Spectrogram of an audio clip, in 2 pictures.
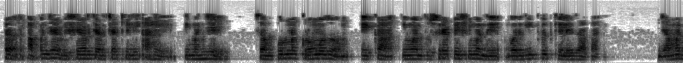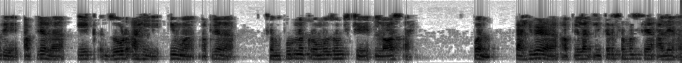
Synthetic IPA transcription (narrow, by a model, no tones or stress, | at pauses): t̪əɾapəɳd͡ʑjaʋiɕəjʋəɾt͡ɕəɾt͡ɕakeliːʔa̰ɦet̪iːm̤əɳd͡ze | səmpuɾɳəkɾomod͡zomekakĩw̃ʋad̪usɾjapeɕiməd̪ʱːjeʋəɾɡiːkɾut̪keled͡zat̪aɦe | d͡ʑjaməd̪ʱːjeʔapljalaekd͡zoɽa̰ɦekĩw̃ʋaʔapljala | səmpuɾɳəkɾomod͡zomst͡selɔsa̰ɦe | pəɳ | kaɦiːʋeɭaʔa̰pljalaʔit̪əɾsəməsjaʔaleʔə̰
